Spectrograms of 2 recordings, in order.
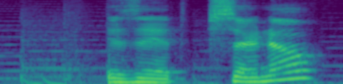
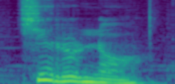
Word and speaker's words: Cirno: Is it Cirno? Cirno. The way it's pronounced in Japanese, or is it Cirno? The way Americans are taught to speak it.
